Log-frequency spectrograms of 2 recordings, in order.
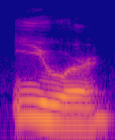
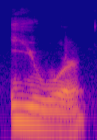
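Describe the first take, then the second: Both takes have the same delivery.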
